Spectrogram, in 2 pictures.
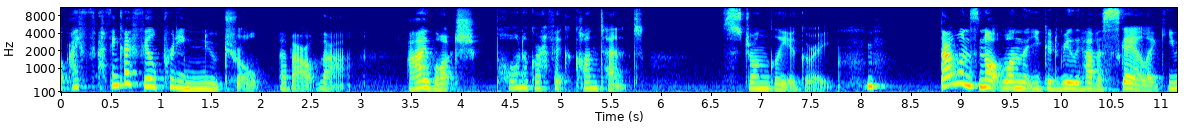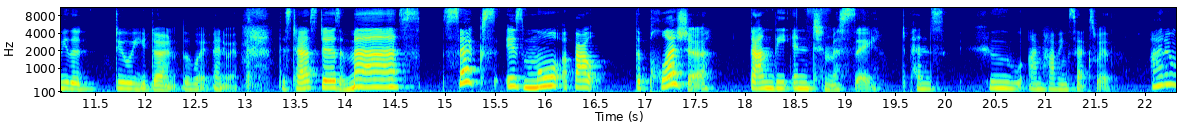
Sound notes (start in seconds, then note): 8.0 chuckles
